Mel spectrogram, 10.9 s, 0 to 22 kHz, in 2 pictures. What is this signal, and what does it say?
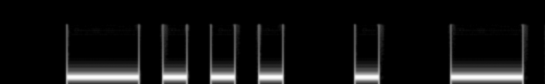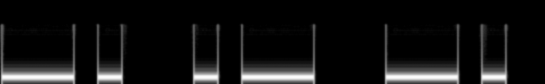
Morse code, heard as a keyed tone, about 5 wpm, 250 Hz. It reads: BEGAN
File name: morse / morse-training-05WPM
